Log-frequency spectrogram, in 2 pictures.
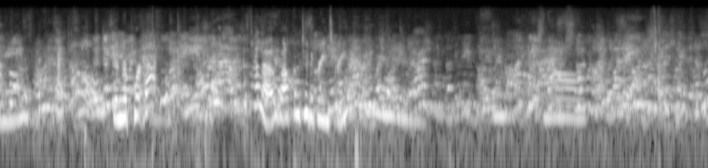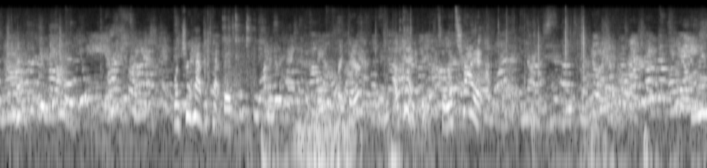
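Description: A young boy speaks in a high voice.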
